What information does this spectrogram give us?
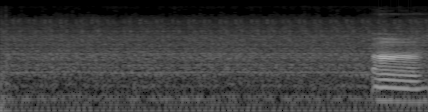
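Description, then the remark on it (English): A steady low car engine rumble idles for several seconds as a ride arrives, then a brief louder burst of harmonic sound, like a voice or horn, cuts in near the end. “Is this an Uber? Did I get into the right car?”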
